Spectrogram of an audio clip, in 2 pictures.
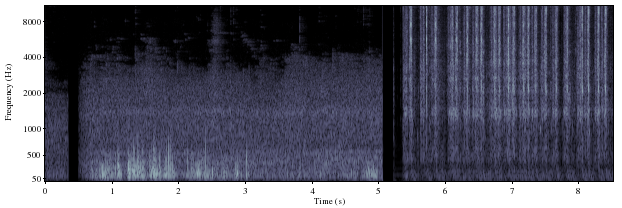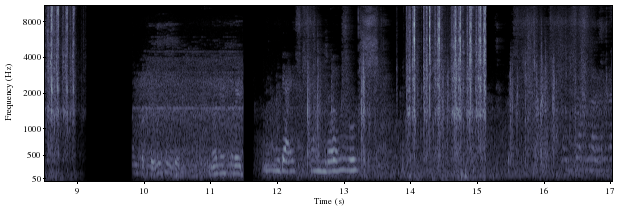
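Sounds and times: fast run of sharp clicks: 5.2 - 9.2, 13.8 - 15.2.

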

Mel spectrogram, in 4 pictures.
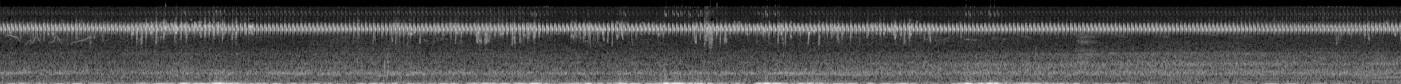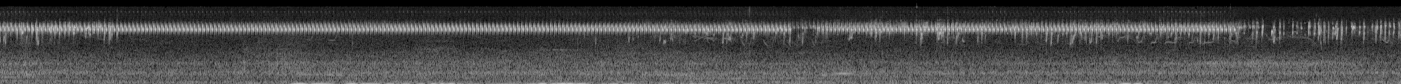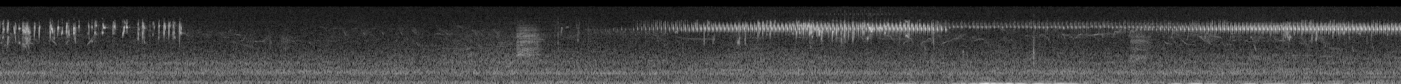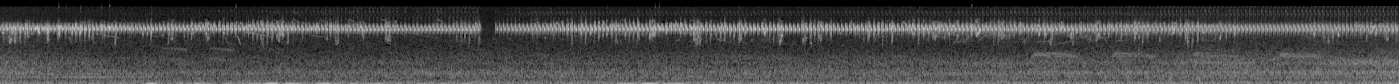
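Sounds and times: grasshopper warbler reeling trill: 0.0 - 30.3, 32.4 - 56.0.

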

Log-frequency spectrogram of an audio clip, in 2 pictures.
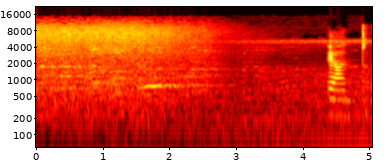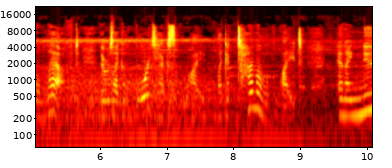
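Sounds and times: waterfall rushing: 0.0 - 3.0.

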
